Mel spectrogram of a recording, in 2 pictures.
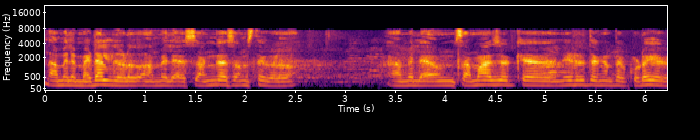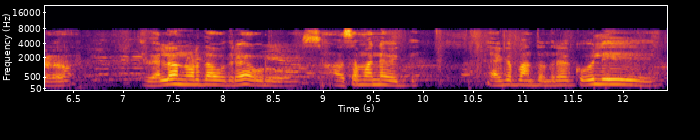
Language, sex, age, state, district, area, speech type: Kannada, male, 18-30, Karnataka, Bellary, rural, spontaneous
